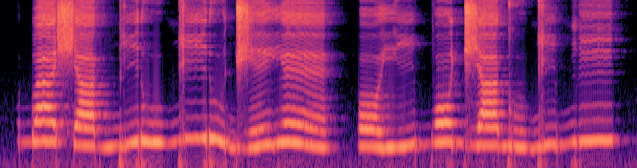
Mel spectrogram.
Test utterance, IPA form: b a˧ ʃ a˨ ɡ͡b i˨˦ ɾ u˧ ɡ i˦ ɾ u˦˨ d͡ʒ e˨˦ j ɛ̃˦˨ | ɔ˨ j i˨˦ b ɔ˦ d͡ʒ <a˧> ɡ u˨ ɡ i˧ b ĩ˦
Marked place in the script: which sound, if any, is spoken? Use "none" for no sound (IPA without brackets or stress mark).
a˧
